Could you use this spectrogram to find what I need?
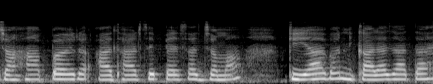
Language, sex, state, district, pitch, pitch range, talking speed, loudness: Hindi, female, Madhya Pradesh, Umaria, 230 Hz, 220-240 Hz, 140 wpm, -14 LUFS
